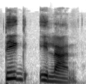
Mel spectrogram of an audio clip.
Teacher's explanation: Tig-ilan is a homonym, meaning it can have different translations depending on how it's pronounced. So tig-ilan, when there's a hyphen in it, you have to have that glottal stop.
